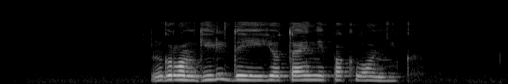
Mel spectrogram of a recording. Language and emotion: Russian, neutral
